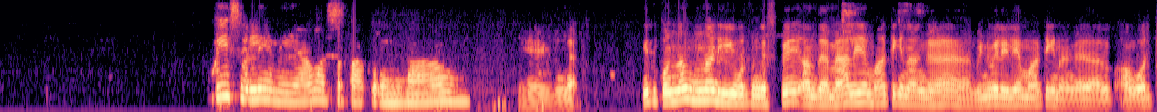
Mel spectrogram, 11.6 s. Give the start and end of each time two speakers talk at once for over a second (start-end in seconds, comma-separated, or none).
none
